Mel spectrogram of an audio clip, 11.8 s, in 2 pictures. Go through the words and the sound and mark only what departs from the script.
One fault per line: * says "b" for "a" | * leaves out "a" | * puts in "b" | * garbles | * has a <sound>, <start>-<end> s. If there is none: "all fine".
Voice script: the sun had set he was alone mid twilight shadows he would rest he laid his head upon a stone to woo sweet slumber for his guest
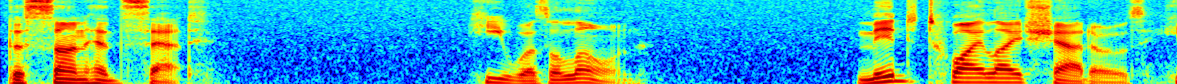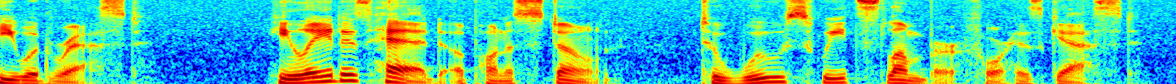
all fine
